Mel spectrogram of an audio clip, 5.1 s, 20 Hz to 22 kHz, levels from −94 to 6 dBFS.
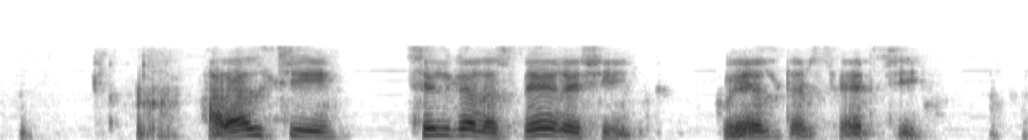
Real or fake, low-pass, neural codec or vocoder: fake; 5.4 kHz; vocoder, 22.05 kHz, 80 mel bands, HiFi-GAN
